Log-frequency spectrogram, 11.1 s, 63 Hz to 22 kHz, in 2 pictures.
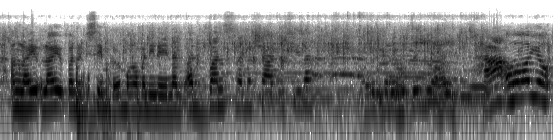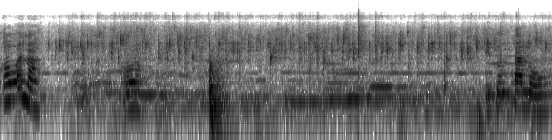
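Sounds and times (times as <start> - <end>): faint music of held notes: 0.0 - 11.0
food sizzling in a pan: 0.0 - 11.0
knock: 0.8 - 1.4, 7.6 - 7.9.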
